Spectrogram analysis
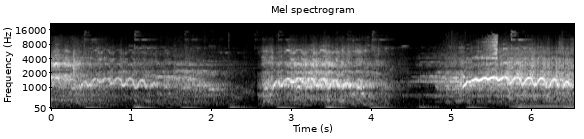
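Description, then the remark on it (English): Horses whinny in three long, wavering, high-pitched bursts while hooves clip-clop in a steady trot underneath, with the rumble of carriage wheels running throughout. “Driver, do not spare the horses.”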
